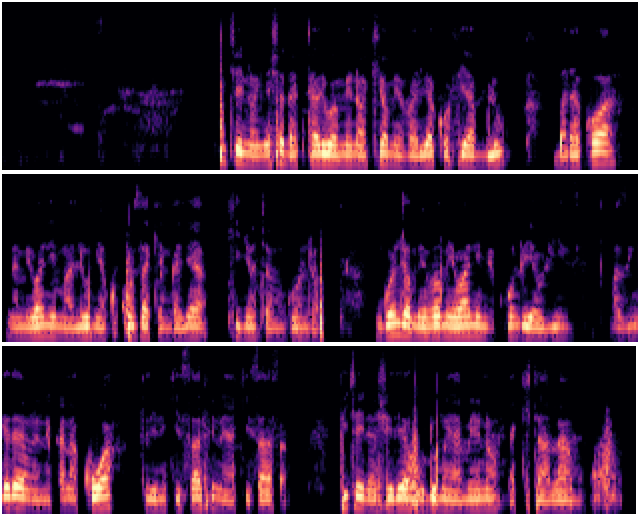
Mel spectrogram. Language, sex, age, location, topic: Swahili, male, 18-24, Kisumu, health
